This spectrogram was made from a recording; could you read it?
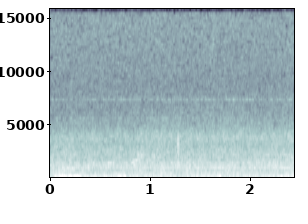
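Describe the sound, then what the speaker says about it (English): Wind buffets a microphone at an airport, a constant low rumbling roar that swells and eases without pause. "that wind is whisking through"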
